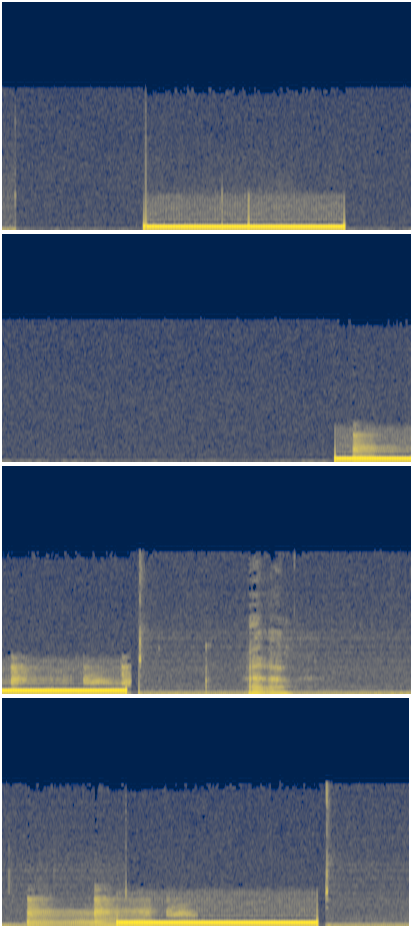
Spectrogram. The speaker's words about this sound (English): Numbers were pressed. Eight. Right. Picked up phone line. Let's call back.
